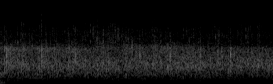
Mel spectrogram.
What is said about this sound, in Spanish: ¿Cuántos le dan un fuerte aplauso por eso?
